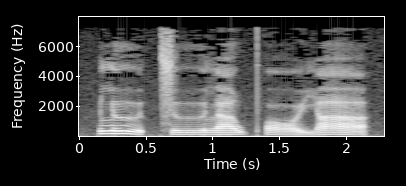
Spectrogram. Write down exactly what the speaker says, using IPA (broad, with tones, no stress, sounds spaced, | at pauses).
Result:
l ɯː˥˨ t̚ s ɯː˧ l a˧˥ w pʰ ɔː˧˩ j aː˥˨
